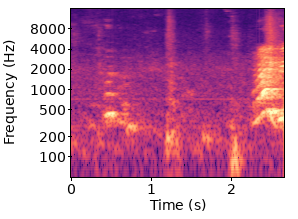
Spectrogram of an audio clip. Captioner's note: laughter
